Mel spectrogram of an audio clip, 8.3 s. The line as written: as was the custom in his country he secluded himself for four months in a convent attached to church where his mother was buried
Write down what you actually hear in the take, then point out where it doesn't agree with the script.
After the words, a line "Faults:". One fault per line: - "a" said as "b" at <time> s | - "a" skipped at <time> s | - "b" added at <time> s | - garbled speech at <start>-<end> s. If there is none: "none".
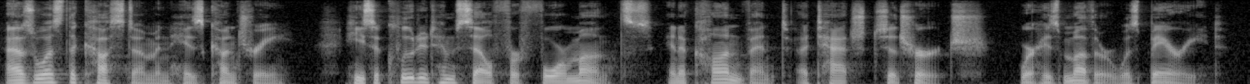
as was the custom in his country he secluded himself for four months in a convent attached to church where his mother was buried
Faults:
none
